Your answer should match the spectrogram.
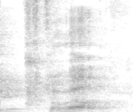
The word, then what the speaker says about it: Portugal: No, it seems more correct because you're emphasizing the right syllable, right? Because when you say Portugal, you're it's very closed, but we say Portugal. We Yeah. open it at the end.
